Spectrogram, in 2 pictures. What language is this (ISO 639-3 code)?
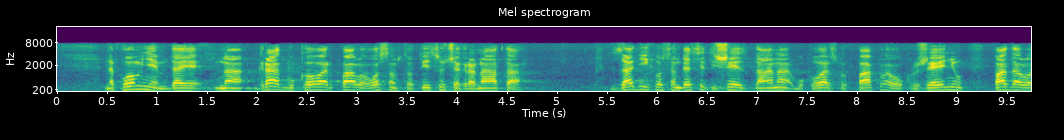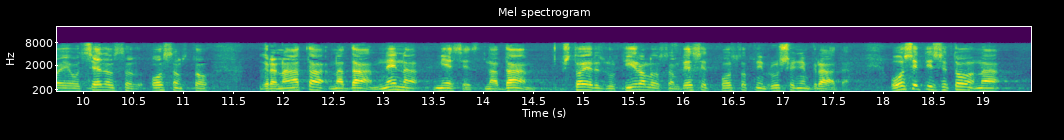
hrv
